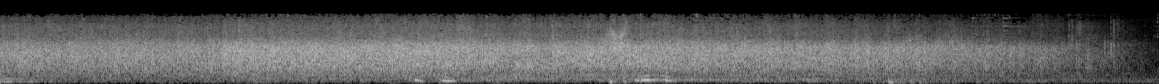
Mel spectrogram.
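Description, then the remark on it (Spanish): A large audience in Albacete claps steadily to welcome a speaker, sustained, dense applause for several seconds before gradually tapering off at the end. “Con un fuerte aplauso,”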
